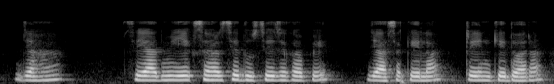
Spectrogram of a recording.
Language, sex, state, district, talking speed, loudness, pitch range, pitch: Bhojpuri, female, Uttar Pradesh, Varanasi, 150 wpm, -16 LUFS, 190-210 Hz, 200 Hz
